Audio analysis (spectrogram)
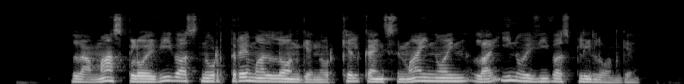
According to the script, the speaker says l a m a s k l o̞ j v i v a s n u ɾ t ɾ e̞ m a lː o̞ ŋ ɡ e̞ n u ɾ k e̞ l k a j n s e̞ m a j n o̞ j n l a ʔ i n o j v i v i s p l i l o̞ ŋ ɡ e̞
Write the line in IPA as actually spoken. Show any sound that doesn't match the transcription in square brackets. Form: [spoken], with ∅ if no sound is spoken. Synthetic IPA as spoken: l a m a s k l o̞ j v i v a s n u ɾ t ɾ e̞ m a lː o̞ ŋ ɡ e̞ n u ɾ k e̞ l k a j n s e̞ m a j n o̞ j n l a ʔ i n o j v i v [a] s p l i l o̞ ŋ ɡ e̞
